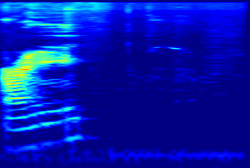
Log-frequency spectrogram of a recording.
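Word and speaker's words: ع: So middle throat, ain. Ain. Ha. Ha. It will pronounce from middle throat.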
